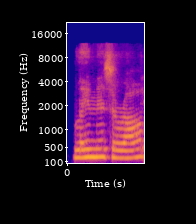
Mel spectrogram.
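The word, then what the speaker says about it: Les Misérables: Les Miserables?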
